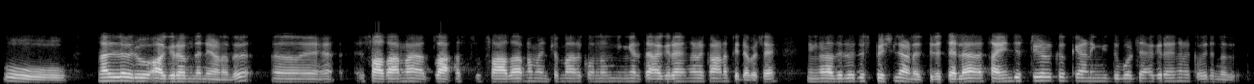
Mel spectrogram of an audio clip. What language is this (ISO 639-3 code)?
mal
